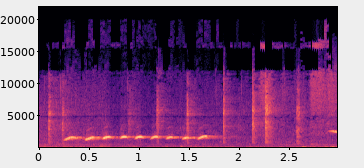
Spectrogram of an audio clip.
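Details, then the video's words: Mature male white-rumped shama, Aceh type, from Tangse, Indonesia, delivering a loud run of about ten quick, even whistled notes on one pitch, followed by crisp clicks and a short high whistle. "Murai Aceh # Jantan Mapan Asal Tangse"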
